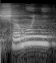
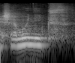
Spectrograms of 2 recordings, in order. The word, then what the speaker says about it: Chamonix: manière en même temps on dit chamoni pas Chamonix parce que bon en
